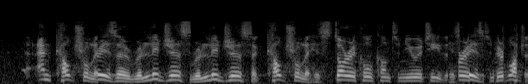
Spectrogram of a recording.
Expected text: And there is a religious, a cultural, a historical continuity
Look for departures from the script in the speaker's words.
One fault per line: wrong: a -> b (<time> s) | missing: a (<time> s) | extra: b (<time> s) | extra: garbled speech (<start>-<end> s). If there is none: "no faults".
wrong: there -> cultural (0.5 s)
extra: religious (1.9 s)
extra: garbled speech (4.5-5.3 s)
